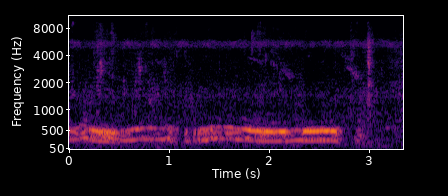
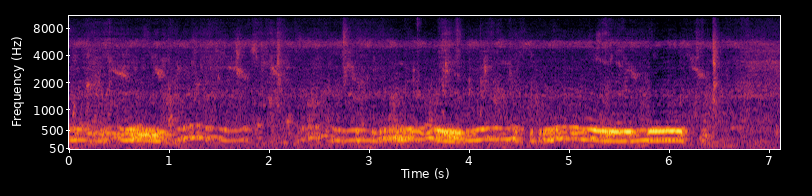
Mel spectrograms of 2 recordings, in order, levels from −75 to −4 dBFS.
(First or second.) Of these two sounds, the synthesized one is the second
